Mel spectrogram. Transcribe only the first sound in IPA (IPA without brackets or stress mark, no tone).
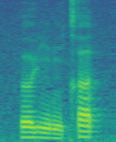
ɵ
